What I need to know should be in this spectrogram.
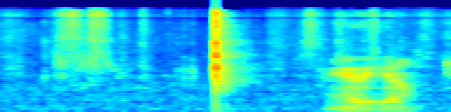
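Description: A small plastic case clicks as it is handled.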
